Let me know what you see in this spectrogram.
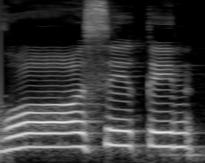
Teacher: قاف کے نیچے 2 زیریں آ گئی ہیں، اس کی موٹائی کم ہو گئی ہے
